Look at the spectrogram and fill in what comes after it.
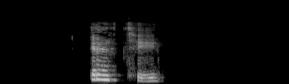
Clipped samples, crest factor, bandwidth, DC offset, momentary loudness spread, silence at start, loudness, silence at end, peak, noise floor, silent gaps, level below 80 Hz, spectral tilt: under 0.1%; 22 dB; 7.8 kHz; under 0.1%; 9 LU; 0.9 s; -23 LUFS; 1.3 s; -4 dBFS; under -90 dBFS; none; -76 dBFS; -5.5 dB/octave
